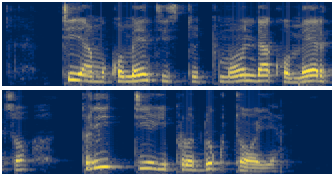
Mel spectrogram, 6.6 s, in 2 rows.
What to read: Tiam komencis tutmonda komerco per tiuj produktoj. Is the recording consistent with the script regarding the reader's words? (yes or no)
no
